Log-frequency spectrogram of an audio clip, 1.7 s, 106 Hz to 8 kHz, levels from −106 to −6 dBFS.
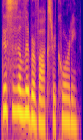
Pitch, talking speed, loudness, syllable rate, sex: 210 Hz, 180 wpm, -17 LUFS, 5.9 syllables/s, female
